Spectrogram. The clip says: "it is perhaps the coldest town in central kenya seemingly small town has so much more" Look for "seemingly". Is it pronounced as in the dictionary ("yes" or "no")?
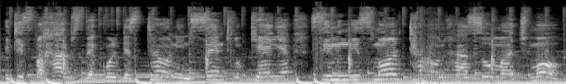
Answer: no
